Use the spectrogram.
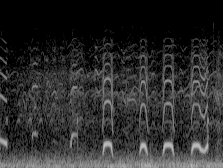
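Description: A Minelab X-Terra Pro metal detector sounds short, warbling pinpoint tones that repeat several times and grow stronger toward the end, heard close over faint outdoor background noise.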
